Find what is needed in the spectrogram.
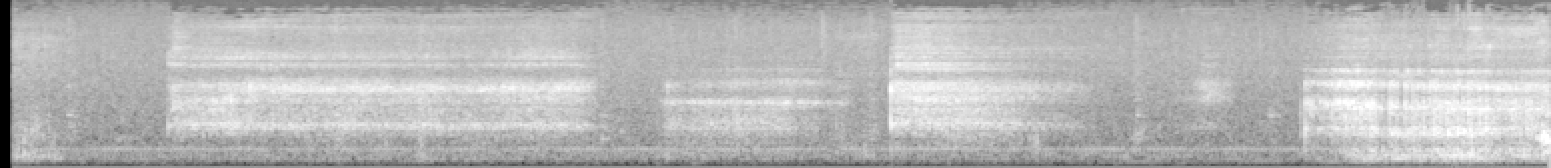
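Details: Dog snoring noisily in sleep: alternating hissing, airy breaths with a slight whistle and a snort at the end.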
